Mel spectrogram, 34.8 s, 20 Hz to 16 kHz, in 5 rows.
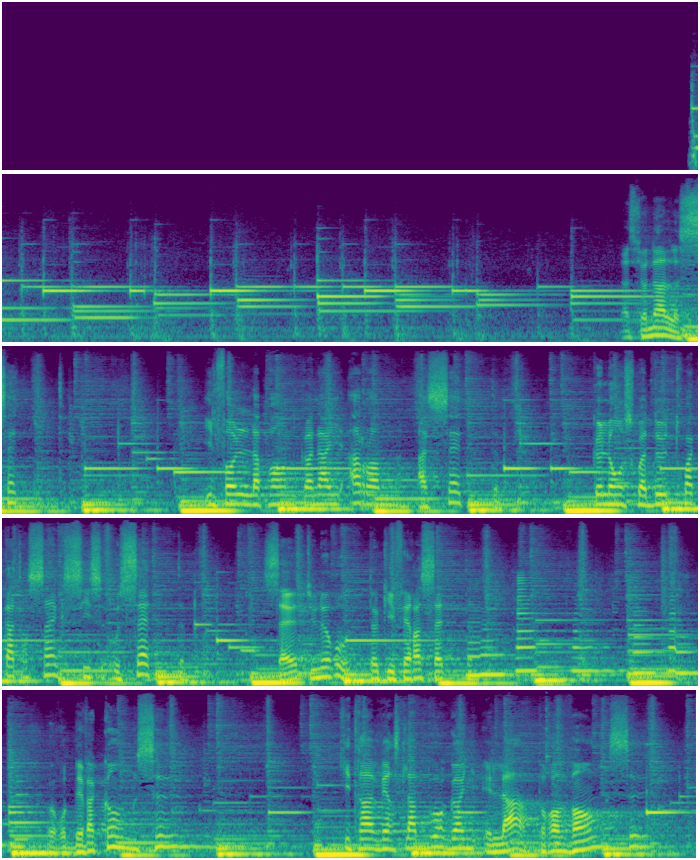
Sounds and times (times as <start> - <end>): Music: 6.9 - 34.7.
